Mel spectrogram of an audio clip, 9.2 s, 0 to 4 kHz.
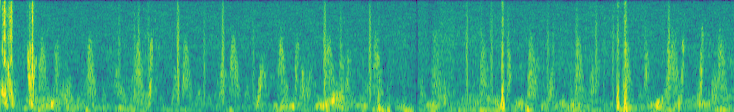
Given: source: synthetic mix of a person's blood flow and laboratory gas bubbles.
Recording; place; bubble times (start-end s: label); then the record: Doppler ultrasound of blood flow; subclavian vein
0.00-0.19 s: bubbles
0.31-0.46 s: bubbles
From the record:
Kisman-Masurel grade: 113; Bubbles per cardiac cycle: 1 to 2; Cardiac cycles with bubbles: 1 to 10%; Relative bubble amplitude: loud (0.450 to 0.775); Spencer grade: 1 (occasional bubble signal discernible with the cardiac motion signal, with majority of cardiac periods free of bubbles); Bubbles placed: anywhere in the cardiac cycle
